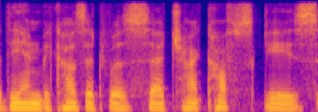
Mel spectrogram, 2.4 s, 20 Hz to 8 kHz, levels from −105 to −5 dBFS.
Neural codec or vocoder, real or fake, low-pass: none; real; 7.2 kHz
